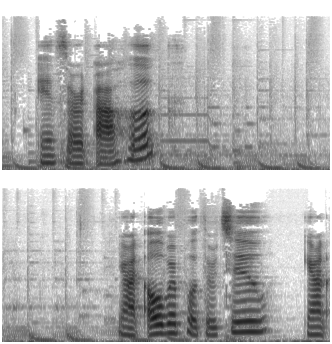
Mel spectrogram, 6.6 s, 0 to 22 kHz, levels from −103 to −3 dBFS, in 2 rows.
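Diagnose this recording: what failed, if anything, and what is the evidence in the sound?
The failure is in the analogue wiring: loose connector crackle from about 1.97 to 2.20 s. For roughly 0.23 s the audio breaks into an irregular burst of scratching and crackle. A worn or dirty contact is intermittently opening and closing, chopping the signal into fragments.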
